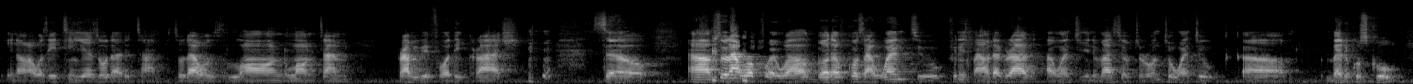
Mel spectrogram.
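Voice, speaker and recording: A man's voice: low voice, brisk, bright, forceful tone. A man in his forties with a Nigerian accent, telling his own story informally as a guest in a conversational interview. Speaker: podcast guest, physician and investor.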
